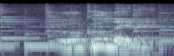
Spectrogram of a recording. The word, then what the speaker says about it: ukulele: And they said I should be saying ukulele or something similar to that.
